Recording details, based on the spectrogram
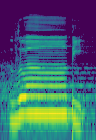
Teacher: Cara bacanya nunnya disamarkan kemudian siap-siap masuk ke huruf ta. Dzunti. Jadi ini nunnya juga bagai bacaan yang digantungkan. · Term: ikhfa aqrab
